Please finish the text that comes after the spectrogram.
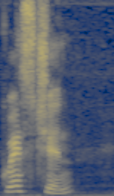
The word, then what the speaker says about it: question: is sure sound no when i have the word question the t i o n becomes chu na so it becomes question all right so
